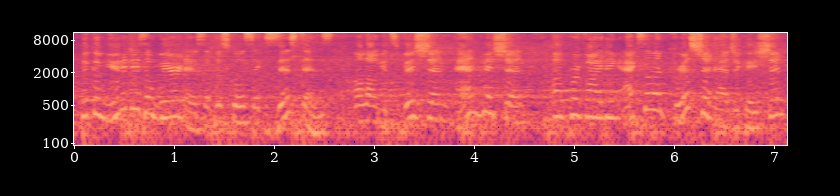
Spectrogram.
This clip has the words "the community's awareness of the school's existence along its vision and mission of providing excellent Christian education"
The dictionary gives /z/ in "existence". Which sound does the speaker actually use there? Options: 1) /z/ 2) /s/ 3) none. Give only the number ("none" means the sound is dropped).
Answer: 1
